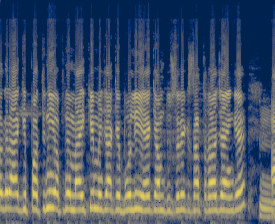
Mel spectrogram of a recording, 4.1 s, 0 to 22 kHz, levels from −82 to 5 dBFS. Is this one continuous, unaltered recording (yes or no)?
yes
